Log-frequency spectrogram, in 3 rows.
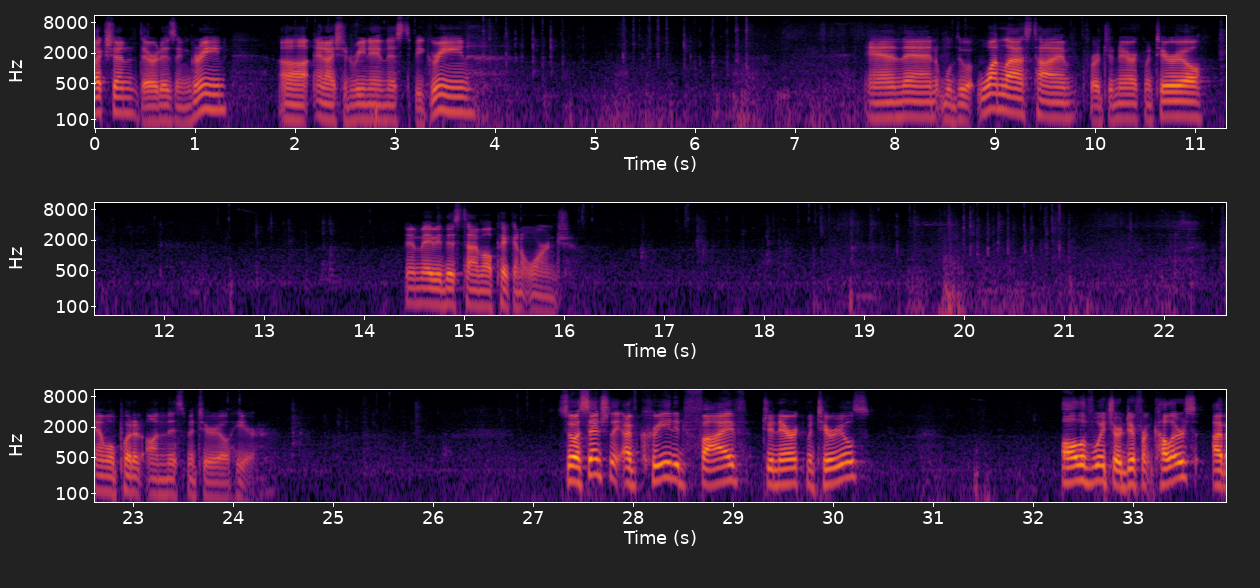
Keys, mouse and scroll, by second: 2.1 click, 2.3 click, 3.2 click, 3.6-6.7 typing, 9.0 typing, 11.4 typing, 12.4 click, 12.7 click, 15.5 click, 16.3 click, 17.2 click, 18.4 click, 18.6 click, 19.4 click, 19.7-21.1 typing, 22.7 click, 24.0 right click, 25.6-26.3 typing, 25.8 click, 27.1 click.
